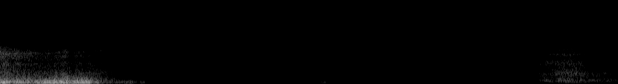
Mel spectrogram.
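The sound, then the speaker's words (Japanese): A slow, soft exhale through the mouth during a guided breathing exercise. The breathy rush fades out over about a second, followed by a quiet pause and then another softer breath near the end. “口から吐く。”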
